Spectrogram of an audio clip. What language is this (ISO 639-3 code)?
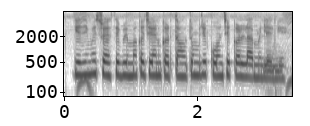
hin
